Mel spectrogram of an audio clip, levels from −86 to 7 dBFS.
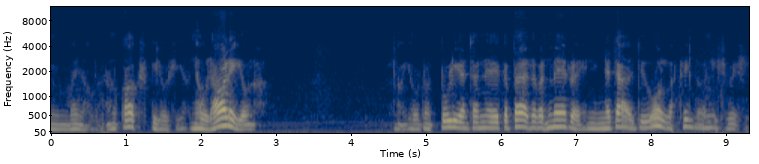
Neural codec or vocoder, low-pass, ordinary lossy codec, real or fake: none; 10.8 kHz; none; real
